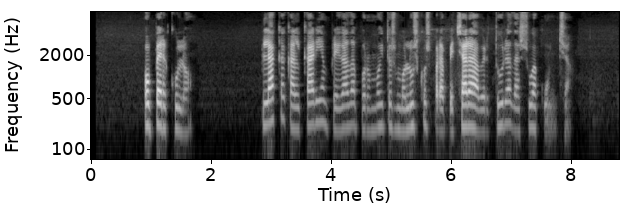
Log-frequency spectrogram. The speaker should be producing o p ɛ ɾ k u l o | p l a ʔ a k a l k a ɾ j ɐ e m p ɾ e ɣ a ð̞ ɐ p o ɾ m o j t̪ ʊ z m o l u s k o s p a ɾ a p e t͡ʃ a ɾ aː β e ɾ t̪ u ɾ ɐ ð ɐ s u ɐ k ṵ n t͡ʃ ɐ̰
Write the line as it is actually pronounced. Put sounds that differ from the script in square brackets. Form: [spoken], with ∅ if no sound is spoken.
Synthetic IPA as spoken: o p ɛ ɾ k u l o | p l a [k] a k a l k a ɾ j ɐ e m p ɾ e ɣ a ð̞ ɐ p o ɾ m o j t̪ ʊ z m o l u s k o s p a ɾ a p e t͡ʃ a ɾ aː β e ɾ t̪ u ɾ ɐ ð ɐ s u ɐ k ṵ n t͡ʃ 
